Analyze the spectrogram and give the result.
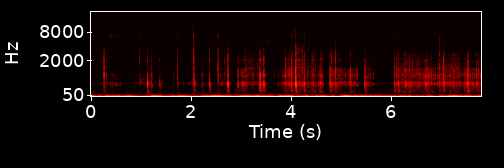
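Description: Long fingernails tap and scratch the top of a closed, hollow, long narrow black cardboard gift box resting on a fluffy rug. Quick, sharp taps mix with dense scratchy rustling, giving a dry, hollow mid-pitched resonance with almost no ring after each contact.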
